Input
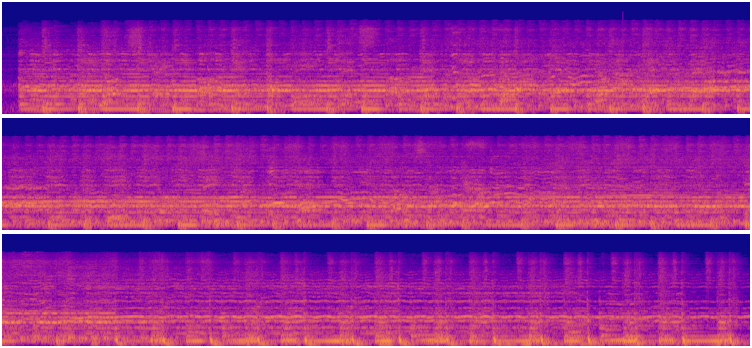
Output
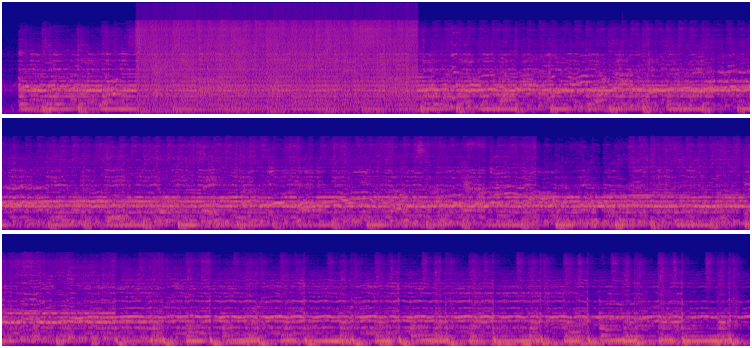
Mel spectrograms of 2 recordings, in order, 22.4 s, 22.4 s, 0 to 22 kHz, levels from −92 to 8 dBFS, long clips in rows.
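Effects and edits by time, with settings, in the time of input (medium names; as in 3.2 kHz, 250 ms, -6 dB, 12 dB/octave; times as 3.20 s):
1.33–4.15 s: spectral contrast reduction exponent 0.36
12.82–13.75 s: resonances exaggerated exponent 1.5
whole clip: peaking EQ 250 Hz -4 dB 1.9 oct; peak limiter -21.5 dBFS; trim -7.5 dB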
